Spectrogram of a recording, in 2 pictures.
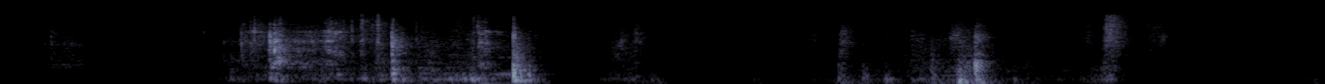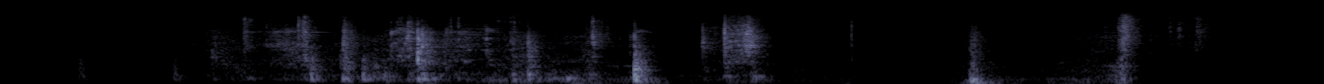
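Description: Clothes being taken off hangers in a closet: hangers clacking and scraping on the rail with fabric rustling, in four bursts separated by short pauses.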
